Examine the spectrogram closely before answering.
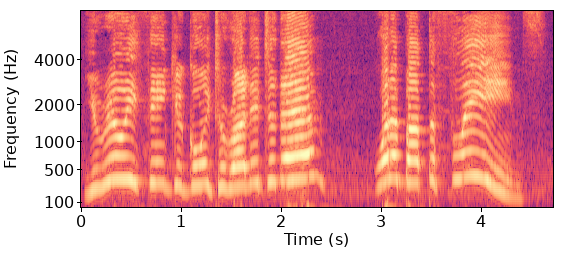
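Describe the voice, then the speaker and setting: Man doing a polite, hesitant young cartoon adventurer, raised pitch. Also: lively intonation, a little slow, pushed and bright, full character voice. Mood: earnest. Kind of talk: amateur audio drama acting.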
